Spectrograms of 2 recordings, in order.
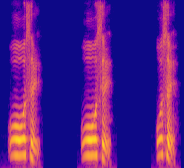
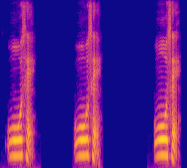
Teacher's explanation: la consonante final 시옷 se traslada al lugar de i응 en la sílaba posterior y se pronuncia 시옷 como consonante inicial. Por eso la primera frase suena 옷이, 옷이, 옷이.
